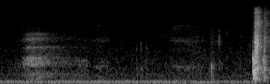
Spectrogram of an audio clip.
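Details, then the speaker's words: A quiet breath, then one sudden sharp sneeze from a baby boy sick with bronchiolitis, coughing, congested, fever down. "bless you I know I know this isn't fun we'll get through it"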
